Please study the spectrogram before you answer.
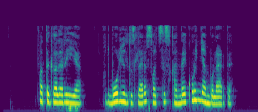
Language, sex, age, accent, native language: Uzbek, female, 18-24, Farg'ona, Uzbek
